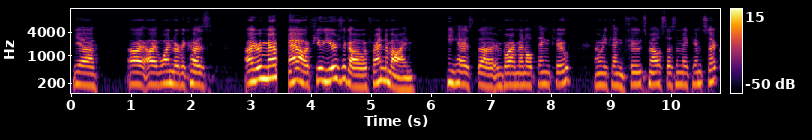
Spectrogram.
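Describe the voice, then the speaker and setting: Recorded at low quality, this middle-aged or older woman chats on a live stream in a rambling, faltering manner, trailing off before finishing her thoughts. She speaks at a medium pitch with a slightly bright sound.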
